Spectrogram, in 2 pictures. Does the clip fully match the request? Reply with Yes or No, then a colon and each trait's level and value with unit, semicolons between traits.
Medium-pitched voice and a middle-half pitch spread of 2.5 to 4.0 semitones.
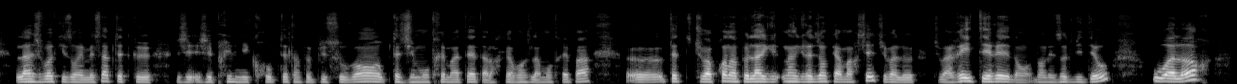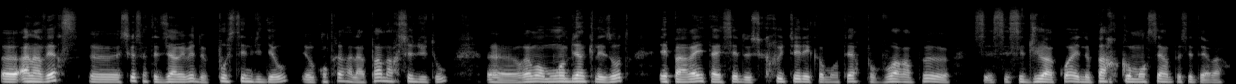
No: low, 120 Hz; average, 3.3 semitones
